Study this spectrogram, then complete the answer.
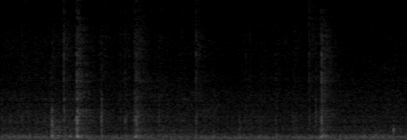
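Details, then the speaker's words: Vinyl record after cleaning in a Spin-Clean MK II washer and drying, playing with quiet hiss and a few scattered soft pops, four or five in as many seconds; suspected light surface noise, record has sleeve scuffs. "I hear a little pop, but that sounds like a little bit of a surface noise there, so try it one more time."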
